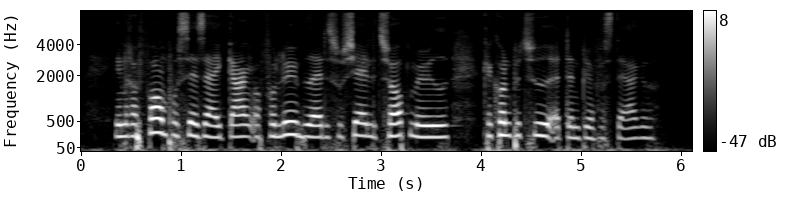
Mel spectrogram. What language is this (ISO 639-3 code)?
dan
